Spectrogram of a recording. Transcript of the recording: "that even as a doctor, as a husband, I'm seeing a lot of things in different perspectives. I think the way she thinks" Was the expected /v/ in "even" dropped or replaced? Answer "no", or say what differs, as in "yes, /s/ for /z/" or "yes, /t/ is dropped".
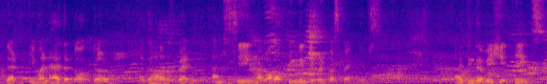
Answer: no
